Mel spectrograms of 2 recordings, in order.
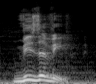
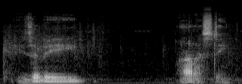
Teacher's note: ça se prononce pratiquement comme en français, à part que le A se prononce E.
